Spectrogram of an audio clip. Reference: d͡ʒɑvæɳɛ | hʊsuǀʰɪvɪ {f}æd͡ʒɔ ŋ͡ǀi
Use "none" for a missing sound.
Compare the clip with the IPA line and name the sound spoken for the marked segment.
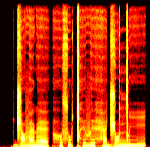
h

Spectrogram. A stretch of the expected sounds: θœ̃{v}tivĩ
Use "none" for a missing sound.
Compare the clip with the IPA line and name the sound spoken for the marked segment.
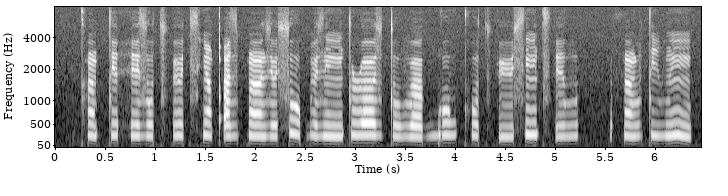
v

